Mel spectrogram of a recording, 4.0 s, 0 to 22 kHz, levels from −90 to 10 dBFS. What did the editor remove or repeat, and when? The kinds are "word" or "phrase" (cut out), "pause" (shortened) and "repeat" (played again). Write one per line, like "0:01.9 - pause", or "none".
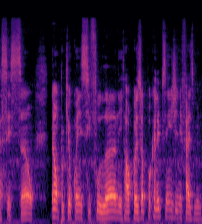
none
